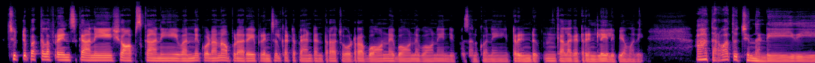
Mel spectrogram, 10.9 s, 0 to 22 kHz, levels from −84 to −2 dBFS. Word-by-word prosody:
చుట్టుపక్కల 170 -4 +1
ఫ్రెండ్స్ 135 -1 +4
కానీ, 125 -2 +5 0.2
షాప్స్ 120 0 +5
కానీ 115 -1 +3 0.2
ఇవన్నీ 105 +3 0
కూడాను 120 +1 +1
అప్పుడు 110 0 -1
అరేయ్! 105 +1 +2
పెన్సిల్ 105 +3 -3
కట్ 115 -2 -2
ప్యాంట్ 100 +1 -2
అంటరాా 100 +1 -3
చూడరా 100 +1 -1
బావున్నాయి 95 +1 -1
బావున్నాయి 95 0 -4
బావున్నాయి 95 +1 -6
అని 90 - -8
జెప్పేసనుకోని 90 0 -8 0.2
ట్రెండు. 95 -1 0 0.2
ఇంక 100 -1 -5
అలాగా 95 0 0
ట్రెండ్‌లో 90 0 +1
ఎళ్ళిపోయామది. 85 -2 -5 0.8
ఆ - - +5
తర్వాతొచ్చిందండి 95 -3 0 0.2
ఇది 95 0 -2
100 Hz, 150 wpm, -25 LUFS, 95-115 Hz, 0.8 s, కానీ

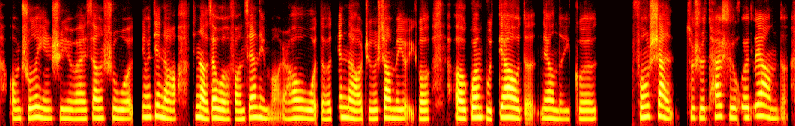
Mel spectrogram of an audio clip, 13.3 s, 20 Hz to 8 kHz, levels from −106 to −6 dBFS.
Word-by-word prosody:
我 - - -5
们 205 - -3
除 220 +1 -1
了 235 +1 +3
饮 210 -2 -1
食 210 +1 -3
以 205 0 -1
外， 200 0 -3
像 220 +1 -1
是 220 +1 -6
我 205 -1 0 0.2
因 240 - -3
为 240 - +1
电 255 +1 0
脑 205 -2 -1 0.2
电 245 - -1
脑 220 -3 +6
在 220 +3 +4
我 200 -2 +2
房 195 0 -3
间 235 +3 +2
里 225 -2 +1
嘛， 205 - -9
然 200 -3 -9
后 215 0 +2
我 200 -1 0
的 190 0 -6
电 235 0 0
脑 195 -3 +1
这 200 - -5
个 200 0 0
上 220 0 +3
面 205 0 +1
有 205 - -3
一 - - -11
个， 195 0 -2 0.4
呃， 205 -1 +4
关 235 +3 +5
不 205 -4 -1
掉 230 +1 +6
的 210 - -7
那 215 - -3
样 210 -2 +1
的 195 0 -6
一 195 - -9
个 200 - -5
风 195 0 -2
扇， 200 - -8 1.5
就 230 - -5
是 225 -1 -1
它 245 +3 0
是 245 -2 -2
会 230 +1 0
亮 240 -3 0
的， - - -13
210 Hz, 250 characters per minute, -23 LUFS, 200-230 Hz, 1.5 s, 脑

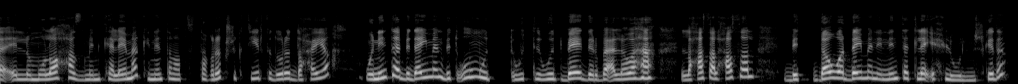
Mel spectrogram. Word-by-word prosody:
اللي 230 +1 -3
مُلاحَظ 255 +4 +1
من 225 +1 -2
كلامك، 245 - -1
إن 235 - 0
أنت 250 +3 -4
ما 240 - -2
بتستغرِقش 250 +3 -6
كتير 275 0 -7
في 265 -1 -10
دور 240 +3 0
الضحيّة 250 - -2 0.4
وإن 240 +1 +4
أنت 320 +7 +3
ب 350 - +4
دايمًا 285 +7 +2
بتقوم 310 +4 -1
وت 295 - +2 0.2
وت 245 +3 -7
وتبادر 240 0 +3
بقى، 240 - +1
اللي 235 - 0
هو 260 - +4
هاه، 275 +1 +4 0.3
اللي 215 +3 -2
حصَل، 270 +1 +2
حصَل، 345 +6 +1 0.3
بتدوّر 225 +8 +3
دايمًا 280 +1 +3
إن 245 -4 -2
أنت 280 +3 +1
تلاقي 255 -2 -1
حلول 205 -7 -4
مش 190 +1 -12
كده؟ 280 - 0
255 Hz, 205 wpm, -25 LUFS, 235-280 Hz, 0.4 s, وإن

